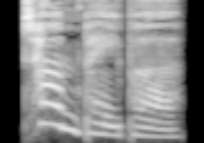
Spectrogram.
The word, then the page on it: term paper: British English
